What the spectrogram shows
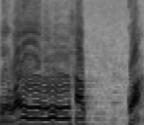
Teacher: Ketika kita membacanya ditahan sebentar, kemudian huruf qalqalahnya kita keluarkan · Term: qalqalah akbar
